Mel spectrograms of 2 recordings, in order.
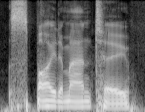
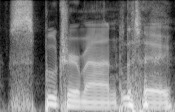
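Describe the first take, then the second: First: The first syllable has an 'eye' vowel. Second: The first syllable has an 'oo' vowel. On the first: The speaker calls it wrong. "I believe you haven't said it right" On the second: The speaker calls it right. "Thank you"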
